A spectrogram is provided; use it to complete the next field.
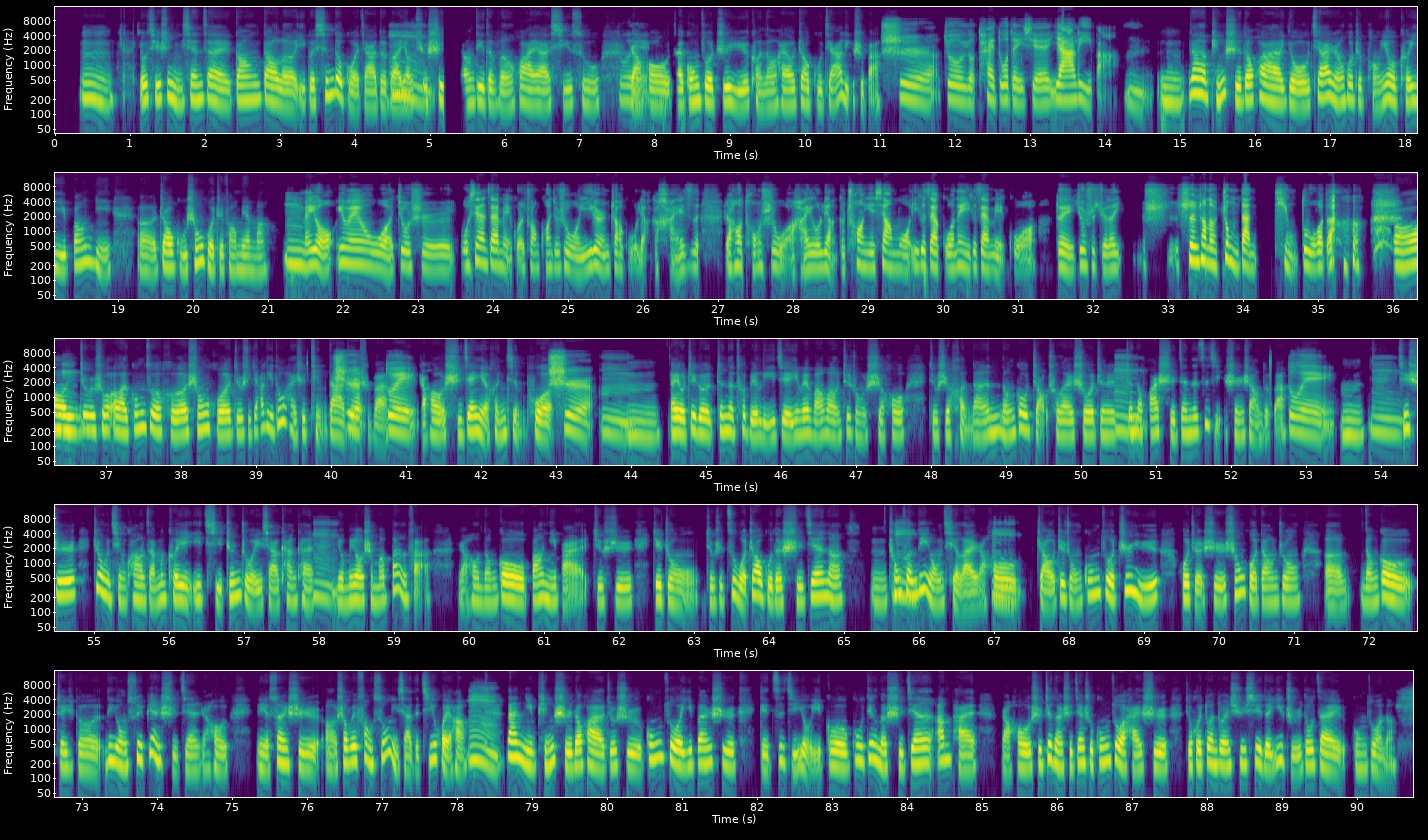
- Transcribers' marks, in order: laugh; tsk; other background noise
- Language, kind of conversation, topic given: Chinese, advice, 我该如何为自己安排固定的自我照顾时间？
